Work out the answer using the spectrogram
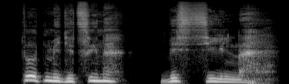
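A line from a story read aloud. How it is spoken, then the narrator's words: Breathed out. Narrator (Russian): выдохнул он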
